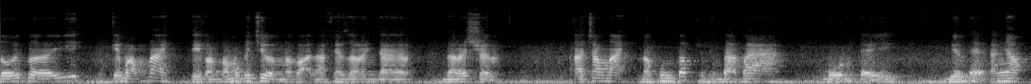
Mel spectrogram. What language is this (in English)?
Vietnamese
